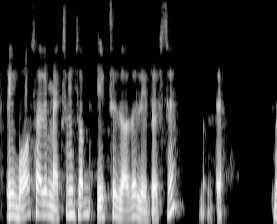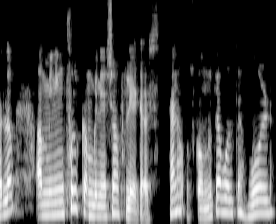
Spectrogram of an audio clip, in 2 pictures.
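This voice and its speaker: A man teaching English grammar from slides in Hindi, with a Hindi accent. He explains step by step, often checking in with "है ना" and spelling words out slowly. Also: mid-range voice, lo-fi sound.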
